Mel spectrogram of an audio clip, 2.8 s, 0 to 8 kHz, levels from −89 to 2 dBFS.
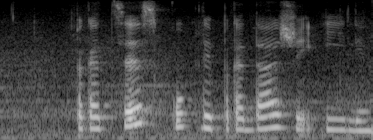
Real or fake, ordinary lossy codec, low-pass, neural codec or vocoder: real; none; none; none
